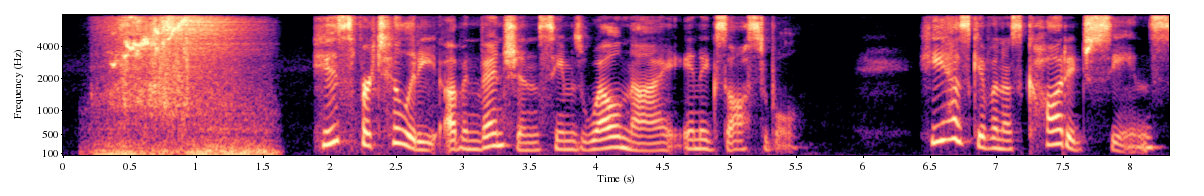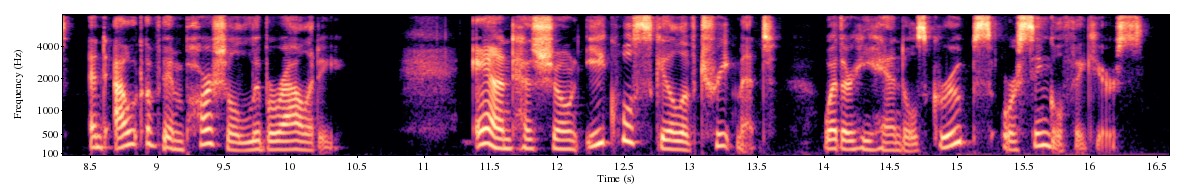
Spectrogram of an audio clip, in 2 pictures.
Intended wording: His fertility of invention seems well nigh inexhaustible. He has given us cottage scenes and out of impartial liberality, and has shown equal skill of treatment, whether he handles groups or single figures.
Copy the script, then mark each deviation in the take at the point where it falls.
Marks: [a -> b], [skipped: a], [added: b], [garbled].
His fertility of invention seems well nigh inexhaustible. He has given us cottage scenes and out of impartial liberality, and has shown equal skill of treatment, whether he handles groups or single figures.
